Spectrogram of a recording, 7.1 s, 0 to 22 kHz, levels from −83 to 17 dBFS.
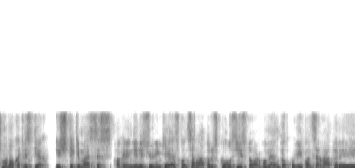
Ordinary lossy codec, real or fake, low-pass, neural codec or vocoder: AAC, 32 kbps; fake; 7.2 kHz; codec, 16 kHz, 2 kbps, FreqCodec, smaller model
